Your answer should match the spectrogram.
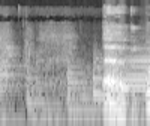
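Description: A man's single short burp, about one and a half seconds in, over quiet background music.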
